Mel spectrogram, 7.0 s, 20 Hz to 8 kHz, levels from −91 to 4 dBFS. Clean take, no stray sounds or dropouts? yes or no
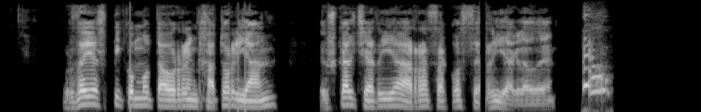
no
